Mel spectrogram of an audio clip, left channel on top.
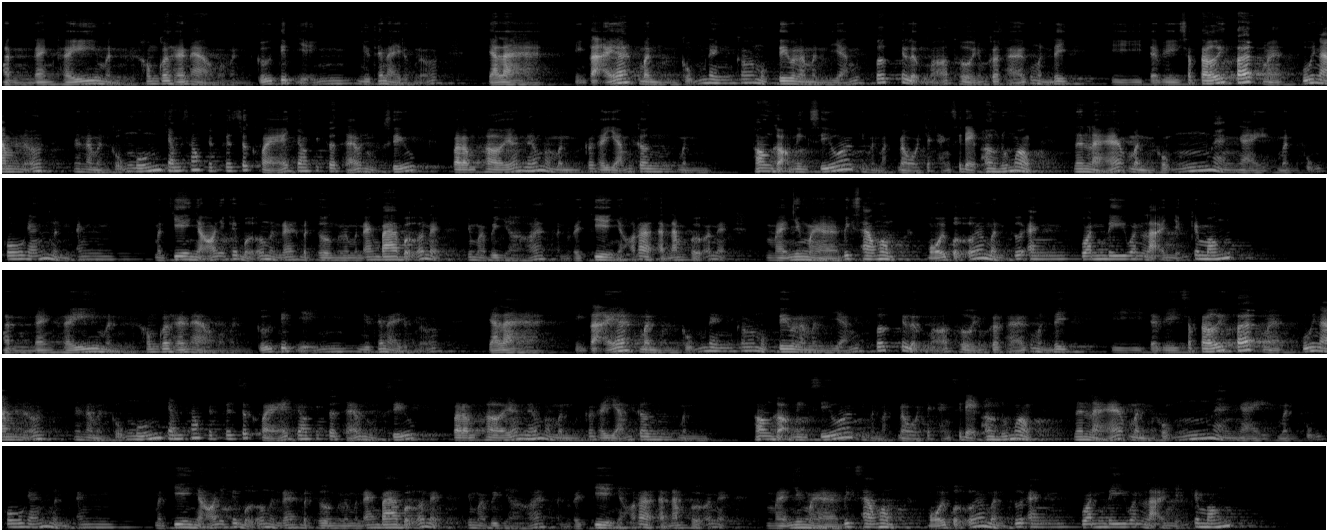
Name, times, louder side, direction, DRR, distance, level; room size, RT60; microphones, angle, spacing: voice 1, 0.0-4.4 4.9-5.4 5.7-10.7 11.1-13.7 14.0-17.4 17.8-20.3 20.8-23.5 24.0-27.6 28.0-30.9 31.2-33.7 34.1-35.4 35.8-38.8, left 2 dB, 85° left, 9 dB, 1.6 m, -36 dB
29.5 x 27.0 x 4.6 m, 1.1 s
head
